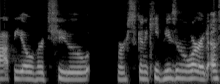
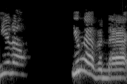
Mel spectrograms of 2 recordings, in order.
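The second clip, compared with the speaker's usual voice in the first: heavy, laid-on-thick Southern drawl, higher pitched; 7 semitones higher than usual. Quoting what their editor said to them one day, in a thick Southern accent. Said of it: "He had this thick, thick Southern accent".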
